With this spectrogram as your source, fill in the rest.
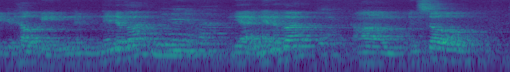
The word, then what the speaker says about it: Nineveh: I've never pronounced or heard anybody pronounce. So maybe you could help me. Nineveh? Nineveh.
